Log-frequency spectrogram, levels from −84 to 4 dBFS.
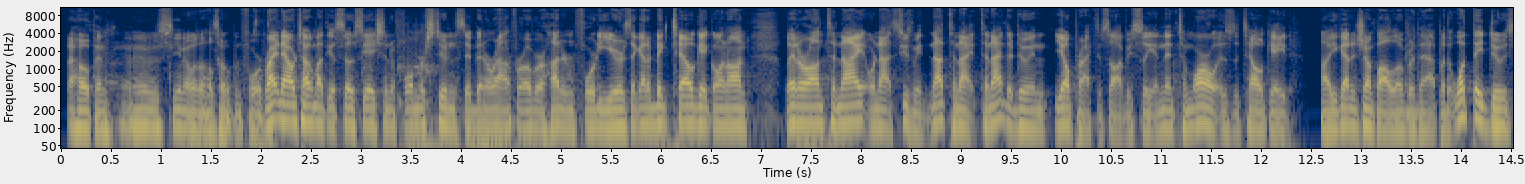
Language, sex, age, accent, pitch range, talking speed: English, male, 30-49, American, 95-120 Hz, 285 wpm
